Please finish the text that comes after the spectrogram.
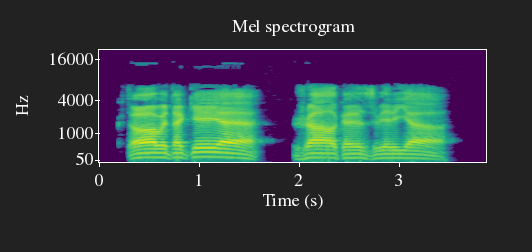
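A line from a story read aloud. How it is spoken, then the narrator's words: Menacing roar from afar. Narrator (Russian): Еще издалека грозно рыкнул он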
